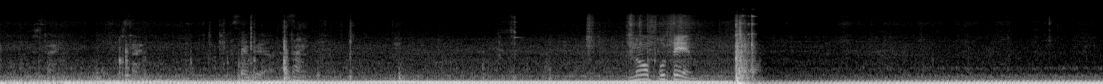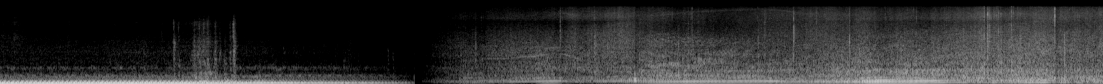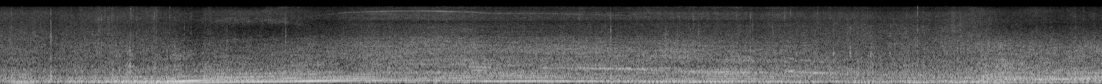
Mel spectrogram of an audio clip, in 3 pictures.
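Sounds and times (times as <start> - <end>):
engine idling with deep hum: 0.0 - 15.2
engine revving up and down: 8.3 - 33.0.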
